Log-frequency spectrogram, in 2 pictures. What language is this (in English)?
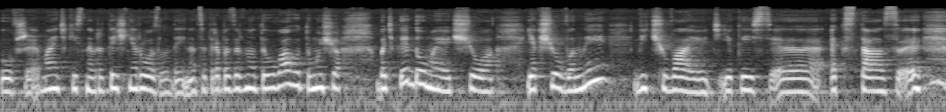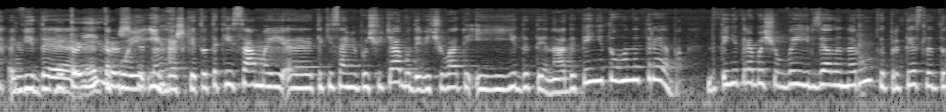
Ukrainian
